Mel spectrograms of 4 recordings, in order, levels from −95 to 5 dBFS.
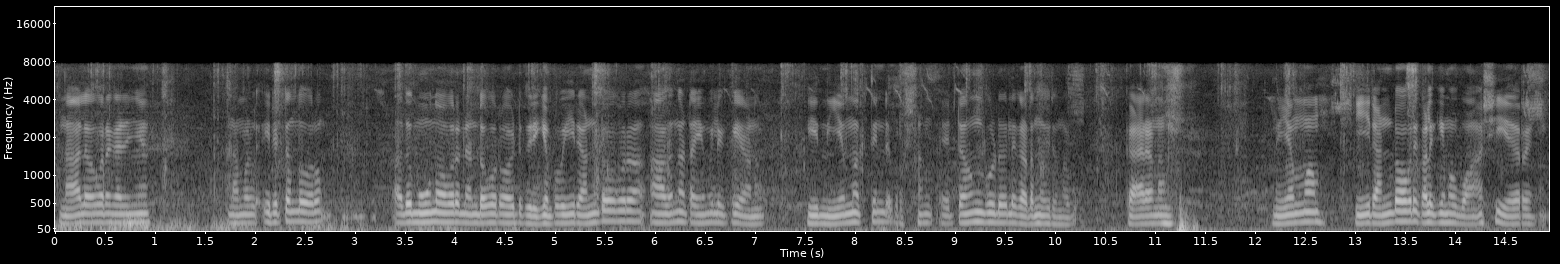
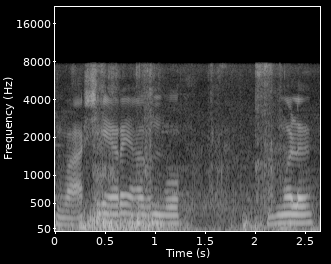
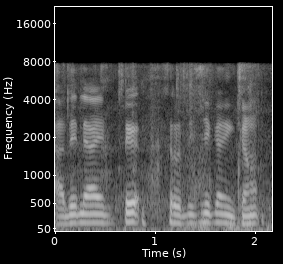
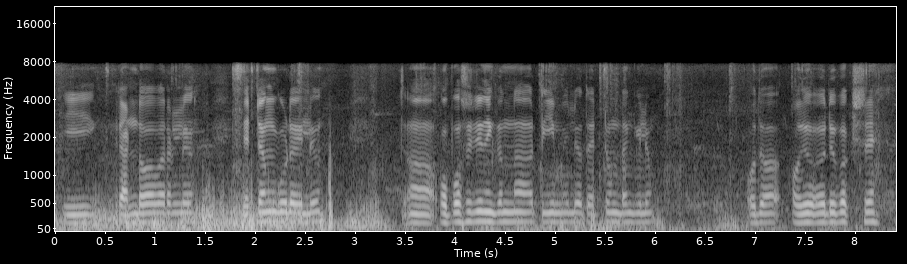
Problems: constant background noise, low volume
